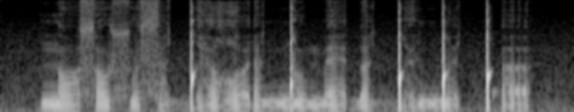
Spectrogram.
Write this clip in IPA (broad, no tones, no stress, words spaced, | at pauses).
nɔsɔ sʷɐsɐɡ͡ǃɛ ʁʷɨɾɐ ŋ͡ǃumɛ ɠɐɡ͡ǃɘŋ͡ǃɘ ǃʼɐ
